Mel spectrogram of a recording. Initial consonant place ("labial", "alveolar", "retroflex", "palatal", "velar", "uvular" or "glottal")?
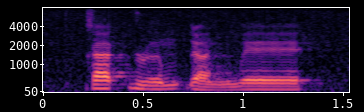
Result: velar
